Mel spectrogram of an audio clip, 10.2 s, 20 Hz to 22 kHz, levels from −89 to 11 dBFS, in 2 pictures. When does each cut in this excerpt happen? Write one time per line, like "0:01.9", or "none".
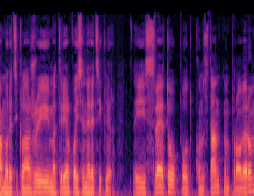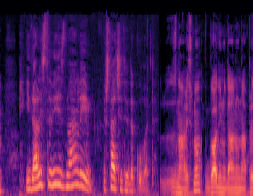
none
